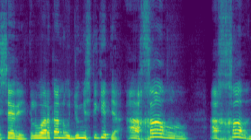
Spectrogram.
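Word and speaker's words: أخذ: Akhadh, jangan akhaz.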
